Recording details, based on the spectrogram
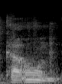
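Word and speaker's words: cajón: I'm glad you said it right too cuz kahon is the drum and is something totally different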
